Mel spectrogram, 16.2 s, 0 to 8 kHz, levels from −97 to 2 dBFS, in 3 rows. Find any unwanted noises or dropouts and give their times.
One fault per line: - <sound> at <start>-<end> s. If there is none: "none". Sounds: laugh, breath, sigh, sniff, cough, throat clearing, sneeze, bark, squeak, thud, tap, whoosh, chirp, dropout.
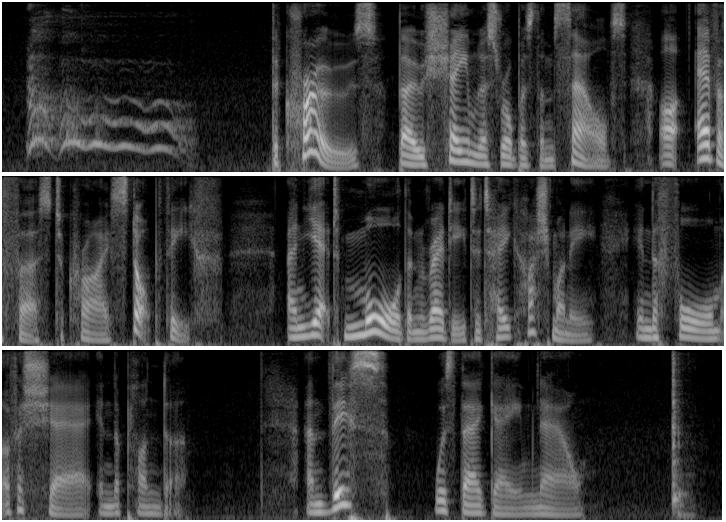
- bark at 0.2-1.5 s
- thud at 15.8-16.0 s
